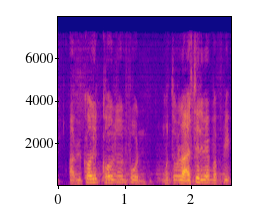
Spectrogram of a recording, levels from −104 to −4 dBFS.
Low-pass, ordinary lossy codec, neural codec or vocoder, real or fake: 7.2 kHz; MP3, 64 kbps; vocoder, 24 kHz, 100 mel bands, Vocos; fake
